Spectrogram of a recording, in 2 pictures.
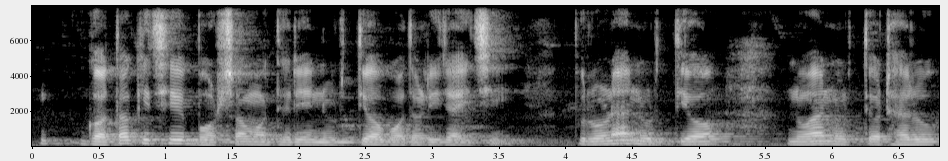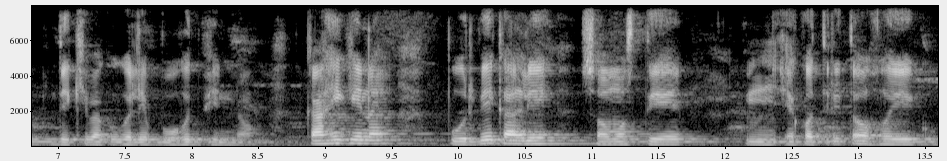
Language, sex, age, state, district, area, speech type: Odia, male, 18-30, Odisha, Subarnapur, urban, spontaneous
